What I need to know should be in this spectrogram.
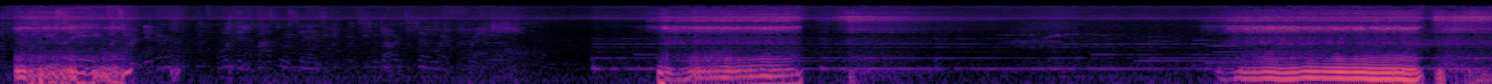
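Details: Shar Pei/Pit Bull mix dog snoring: loud, deep, rattling snores every five to six seconds, quieter breathing between, faint background music.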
